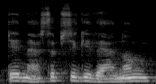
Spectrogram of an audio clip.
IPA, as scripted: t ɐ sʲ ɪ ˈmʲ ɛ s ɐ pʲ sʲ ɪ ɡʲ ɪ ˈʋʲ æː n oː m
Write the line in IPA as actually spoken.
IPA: t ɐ ɪ ˈmʲ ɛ s ɐ pʲ sʲ ɪ ɡʲ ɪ ˈʋʲ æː n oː m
